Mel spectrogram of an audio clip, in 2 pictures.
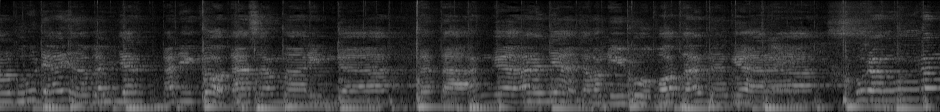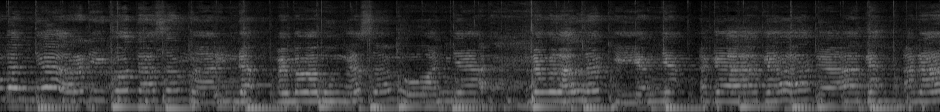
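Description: Madihin performance: a man's voice chanting rhymed Banjar verse over a steady, repeating beat on terbang frame drums.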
